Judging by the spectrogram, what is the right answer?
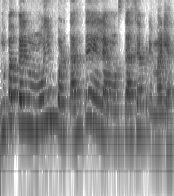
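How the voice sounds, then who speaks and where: Audible room echo carries a woman's voice with lively intonation. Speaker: pediatric hematologist lecturer. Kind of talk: lecture. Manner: fast.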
